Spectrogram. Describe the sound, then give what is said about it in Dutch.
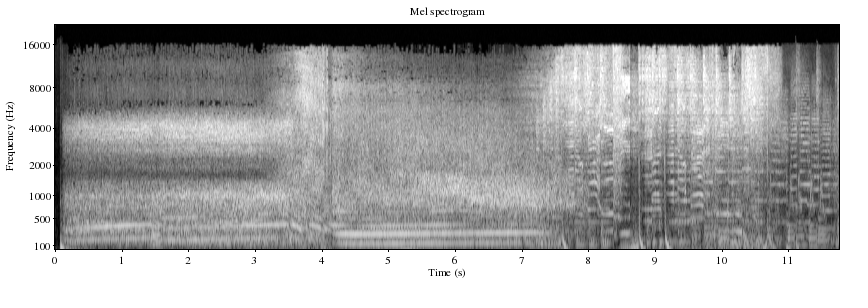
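A car engine revs loudly and steadily, played as a farewell jingle, its pitch climbing and dropping through shifts, then turns rougher and more clattering toward the end. No one speaks. “Maar voor ons, eigenlijk is het, is het, uh, het afscheidsmelodietje.”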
